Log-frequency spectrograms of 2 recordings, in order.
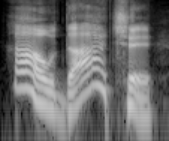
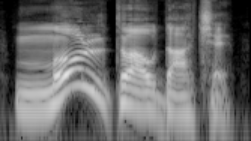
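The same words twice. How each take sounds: First: Said in the usual way. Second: Molto audace drawn out slowly, lower; slow emphasis. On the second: A narrator's reading. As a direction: linger on molto, slowly and low. Narrator savoring the word.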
